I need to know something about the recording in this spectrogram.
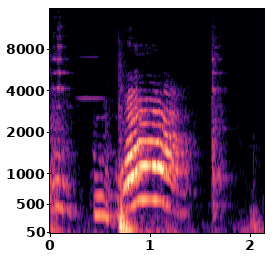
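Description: Short high-pitched vocal cries that rise and fall in pitch, followed by a single sharp click or knock near the end.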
